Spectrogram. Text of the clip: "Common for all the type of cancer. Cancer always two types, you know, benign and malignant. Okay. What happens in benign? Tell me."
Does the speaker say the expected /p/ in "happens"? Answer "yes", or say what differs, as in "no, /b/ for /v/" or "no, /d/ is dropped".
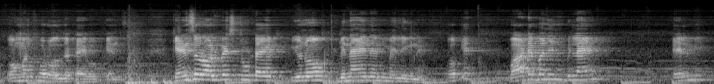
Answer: no, /b/ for /p/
